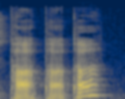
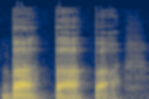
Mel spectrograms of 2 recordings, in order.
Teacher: Puh does not have vibrations, and buh does have them.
